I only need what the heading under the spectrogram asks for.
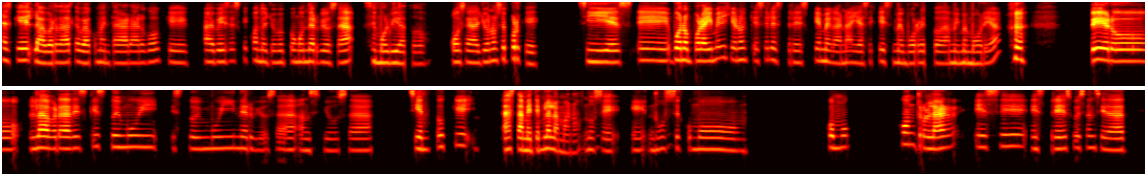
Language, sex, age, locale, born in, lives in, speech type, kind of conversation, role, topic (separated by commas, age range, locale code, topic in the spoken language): Spanish, female, 20-24, es-MX, Mexico, Mexico, conversation, advice, user, ¿Cómo puedo reducir la ansiedad antes de un evento importante?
